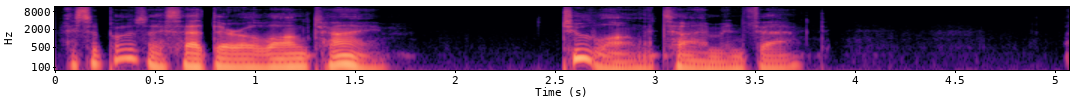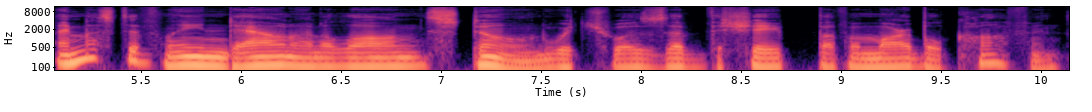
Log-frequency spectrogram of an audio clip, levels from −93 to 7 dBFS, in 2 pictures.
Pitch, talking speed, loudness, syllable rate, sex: 105 Hz, 185 wpm, -19 LUFS, 4.9 syllables/s, male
